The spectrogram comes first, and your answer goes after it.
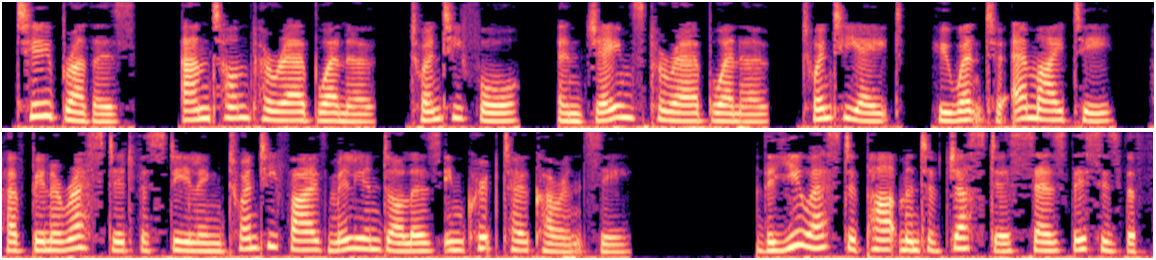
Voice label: English NORMAL Reading; MIT Brothers Arrested for 25 Million Cryptocurren

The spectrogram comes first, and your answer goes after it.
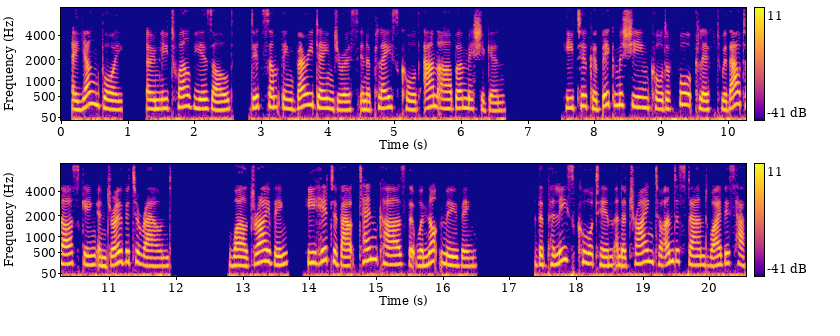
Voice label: English Lower Intermediate NORMAL Reading; English Newsroom; Boy Takes Forklift Police Chase Cars Get Bumped

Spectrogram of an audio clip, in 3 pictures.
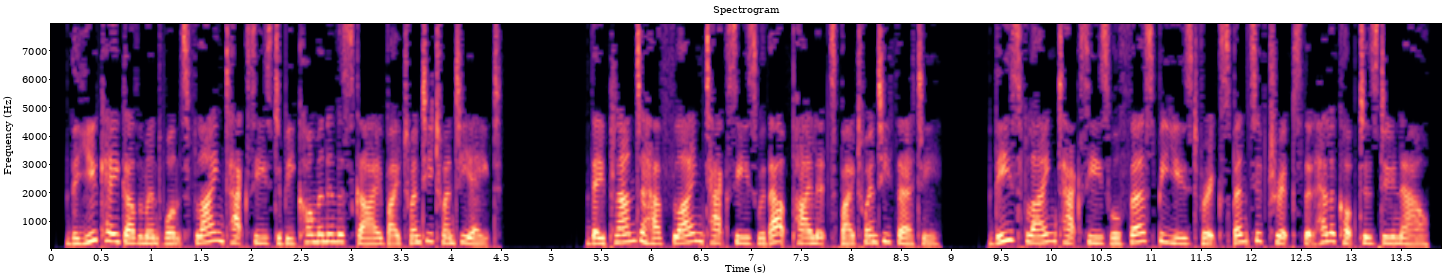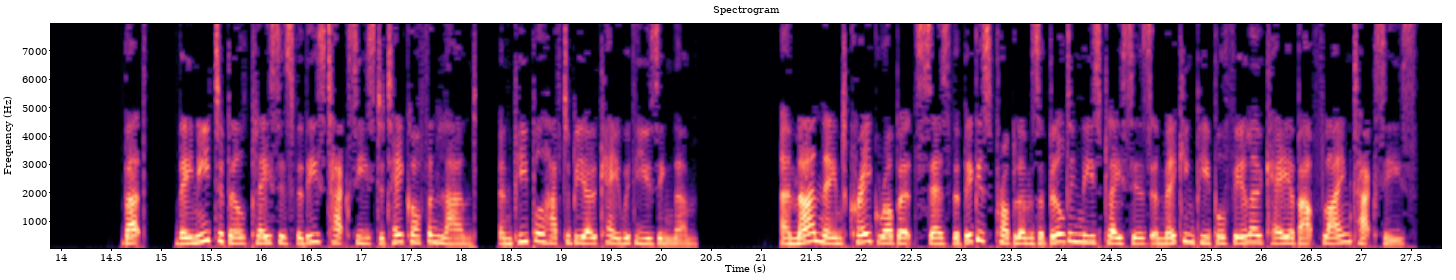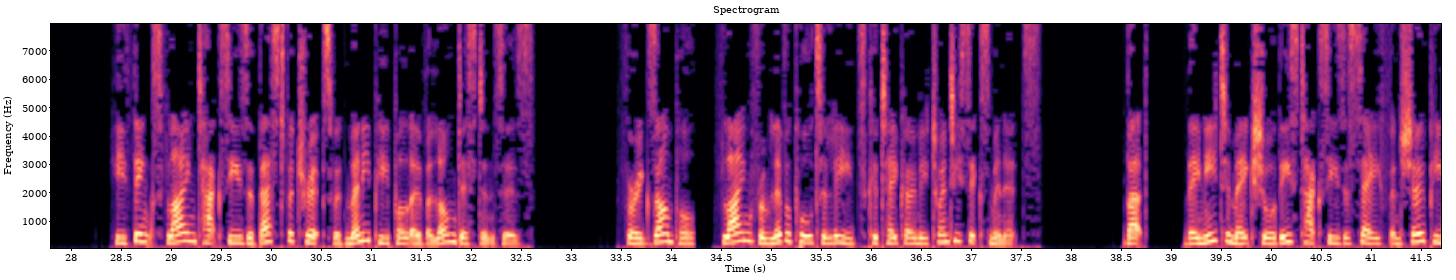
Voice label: English Lower Intermediate FAST Reading; UK Plans for Flying Taxis by 2028

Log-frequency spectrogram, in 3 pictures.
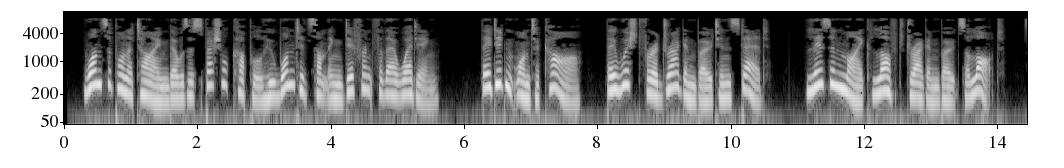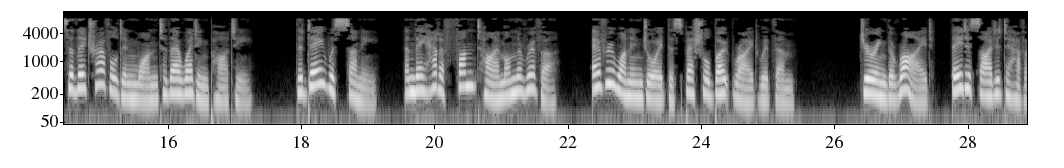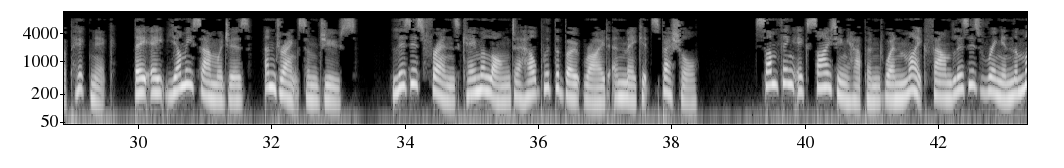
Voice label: learn english through news beginner slow; wedding couple chooses dragon boat

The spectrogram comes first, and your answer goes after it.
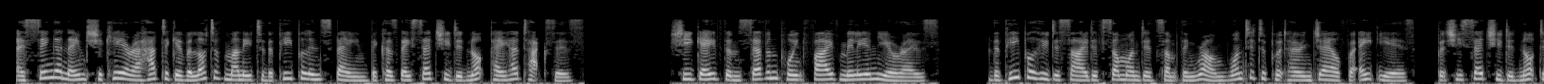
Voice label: English Newsroom Beginner FAST Reading

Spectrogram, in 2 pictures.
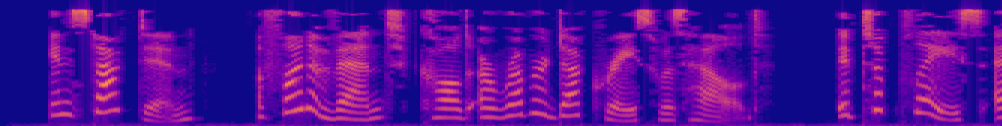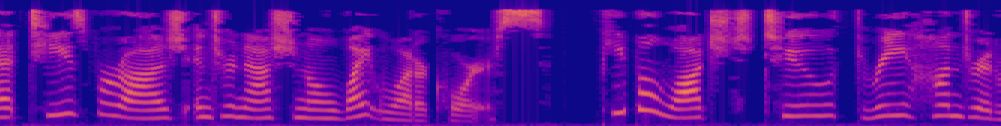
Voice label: learn english through news lower intermediate; stockton duck race helps raise charity funds

